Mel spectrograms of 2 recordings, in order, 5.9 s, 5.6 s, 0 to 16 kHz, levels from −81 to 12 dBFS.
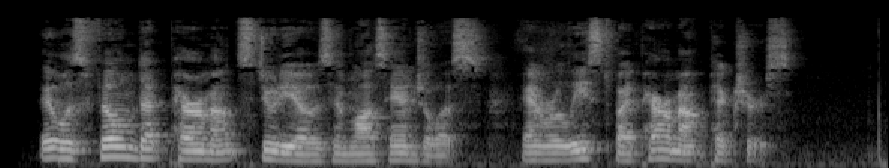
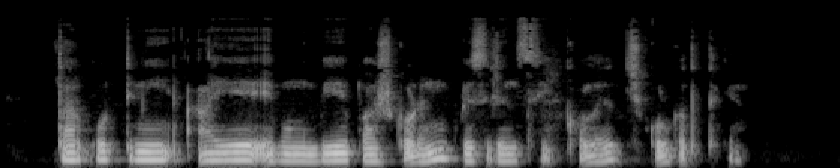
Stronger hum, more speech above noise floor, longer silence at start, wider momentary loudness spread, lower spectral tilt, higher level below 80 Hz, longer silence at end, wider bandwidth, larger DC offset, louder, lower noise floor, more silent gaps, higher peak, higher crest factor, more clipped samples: neither; second, 34 dB vs 59 dB; second, 0.25 s vs 0.4 s; second, 9 LU vs 13 LU; second, -4 dB/octave vs -7.5 dB/octave; second, -58 dBFS vs -50 dBFS; second, 0.05 s vs 0.65 s; about the same, 11.5 kHz vs 11 kHz; neither; second, -24 LUFS vs -19 LUFS; second, -58 dBFS vs -78 dBFS; neither; second, -6 dBFS vs -2 dBFS; about the same, 18 dB vs 16 dB; neither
